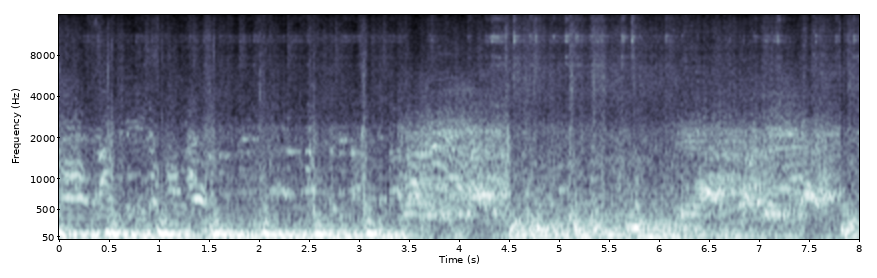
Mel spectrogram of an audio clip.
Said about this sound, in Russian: А на втором этаже фанаты вовсю поддерживают команду. Болельщики от школьников до пожилых людей все вместе кричат речевки.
